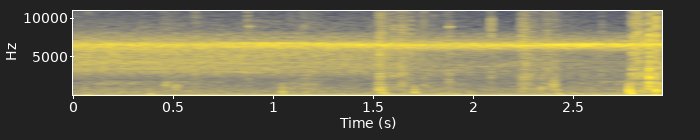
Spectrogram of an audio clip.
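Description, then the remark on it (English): An insect vibrates its hollow, specially evolved abdomen in summer to attract a mate, making a steady, high-pitched buzzing drone that runs unbroken through the whole clip, with a few soft scattered clicks and taps underneath; no one speaks. “They make that rattling sound with their abdomen.”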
